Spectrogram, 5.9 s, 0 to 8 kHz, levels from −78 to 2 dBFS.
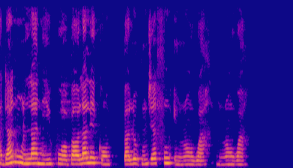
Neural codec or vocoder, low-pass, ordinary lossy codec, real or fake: none; none; none; real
